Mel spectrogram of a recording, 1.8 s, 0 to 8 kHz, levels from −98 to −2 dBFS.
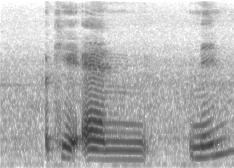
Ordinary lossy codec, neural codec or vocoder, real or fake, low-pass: none; none; real; none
